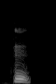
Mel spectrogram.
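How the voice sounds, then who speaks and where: Man streaming match commentary. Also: warm tone. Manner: partisan, addresses chat as "mate" and "pal", urges his team on. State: slightly croaky from coughing. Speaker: fan streamer doing a live watchalong. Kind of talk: casual live match commentary.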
